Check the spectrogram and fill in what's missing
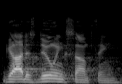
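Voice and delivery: ordinary delivery

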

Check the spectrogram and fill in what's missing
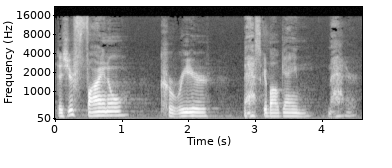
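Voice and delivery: ordinary talk

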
